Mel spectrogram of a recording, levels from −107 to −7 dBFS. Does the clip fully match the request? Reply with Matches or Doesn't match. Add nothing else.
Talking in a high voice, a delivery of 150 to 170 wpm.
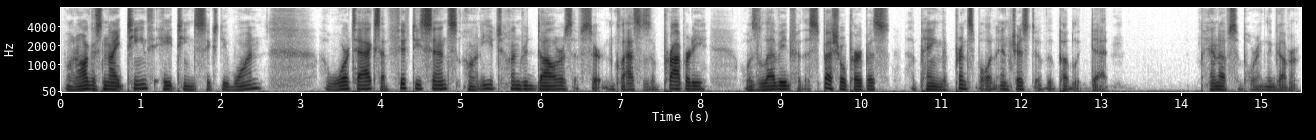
Doesn't match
